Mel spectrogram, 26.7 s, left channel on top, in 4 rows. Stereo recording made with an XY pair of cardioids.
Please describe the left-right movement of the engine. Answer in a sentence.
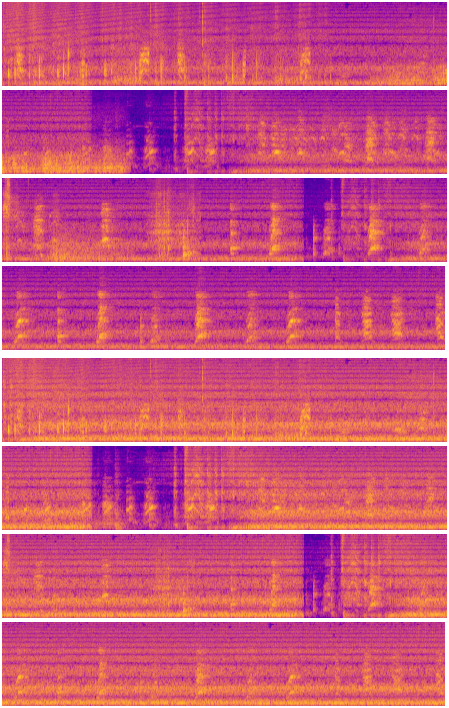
In this clip you hear the engine stay put.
